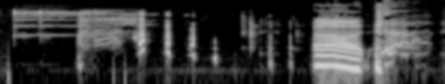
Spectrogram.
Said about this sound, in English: This is my love bell.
